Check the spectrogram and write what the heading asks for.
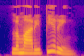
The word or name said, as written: lemari piring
